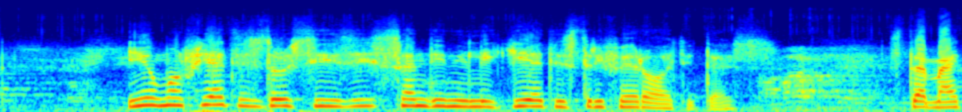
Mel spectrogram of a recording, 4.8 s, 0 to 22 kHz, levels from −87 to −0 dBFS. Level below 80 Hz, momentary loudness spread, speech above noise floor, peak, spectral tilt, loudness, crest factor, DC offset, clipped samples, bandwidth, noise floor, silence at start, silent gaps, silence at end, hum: -46 dBFS; 15 LU; 21 dB; -8 dBFS; -5.5 dB/octave; -21 LUFS; 14 dB; under 0.1%; under 0.1%; 9.8 kHz; -41 dBFS; 0 s; none; 0 s; none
